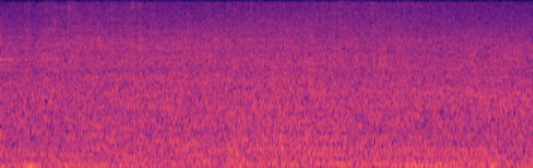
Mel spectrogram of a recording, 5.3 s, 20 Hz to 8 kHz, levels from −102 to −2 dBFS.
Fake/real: real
